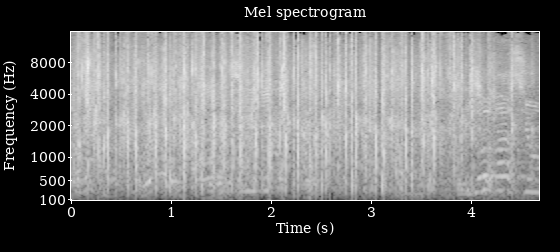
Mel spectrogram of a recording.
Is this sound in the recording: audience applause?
yes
